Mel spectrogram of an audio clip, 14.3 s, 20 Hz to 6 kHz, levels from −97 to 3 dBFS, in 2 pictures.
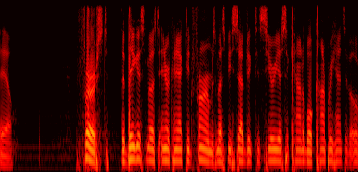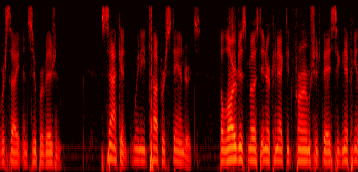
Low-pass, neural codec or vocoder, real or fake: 5.4 kHz; none; real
